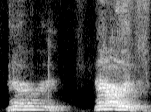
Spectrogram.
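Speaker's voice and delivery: high-pitched retold holler with drawn-out name. Fisherman calling the girl's mother after the rescue, hollering. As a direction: imitate a man calling out to someone far away. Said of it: "And he's hollering".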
